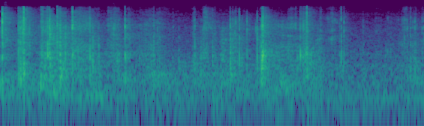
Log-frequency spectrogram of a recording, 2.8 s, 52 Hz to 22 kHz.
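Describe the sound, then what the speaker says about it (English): Crinkling of a small plastic bag holding the transparent parts of an ICM 1/48 I-153 model kit as it is opened, with quick close rustles and crackles. "I want to open the separate plastic bag with transparent parts."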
